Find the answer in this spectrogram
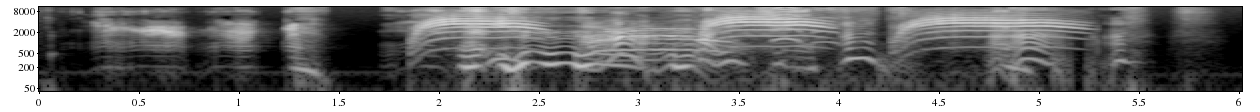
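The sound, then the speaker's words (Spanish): Kittens meow and caterwaul in loud, drawn-out, wavering wails that overlap one another, after a few short, quieter bursts at the start. “Me temo que me han timado o estos gatitos son incontrolables.”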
